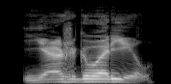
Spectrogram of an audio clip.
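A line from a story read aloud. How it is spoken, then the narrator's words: Hoarse wheeze. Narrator (Russian): прохрипел бомж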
